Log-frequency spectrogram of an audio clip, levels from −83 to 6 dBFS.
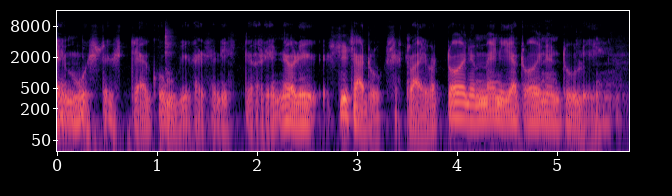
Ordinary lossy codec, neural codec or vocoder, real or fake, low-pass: none; none; real; 10.8 kHz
